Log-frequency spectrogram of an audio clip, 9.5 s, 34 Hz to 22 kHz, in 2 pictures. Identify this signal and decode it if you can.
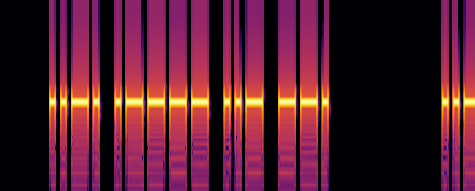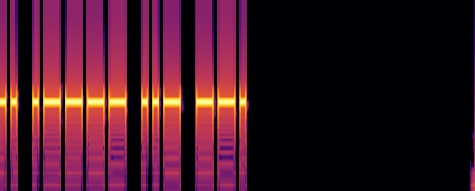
Morse code, heard as a keyed tone, about 22 wpm, 700 Hz. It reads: F1UG F1UG
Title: DXCC-100 Call Signs - 4 Characters - Repeated 3x - 22wpm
